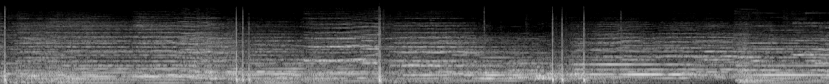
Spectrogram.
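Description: Fireworks bursting overhead in several sharp bangs, over continuous orchestral show music with held string notes.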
